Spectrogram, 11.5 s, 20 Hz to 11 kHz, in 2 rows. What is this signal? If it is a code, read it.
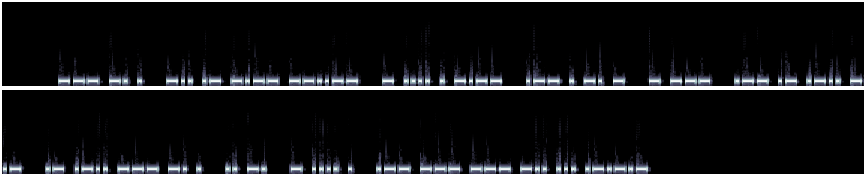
Morse code, heard as a keyed tone, about 50 wpm, 700 Hz. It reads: ONE DAY, THEY WENT TO WALK ALONE IN THE WOODS.
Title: Sentences from Top 1000 Words - Review Part 2 - 50wpm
